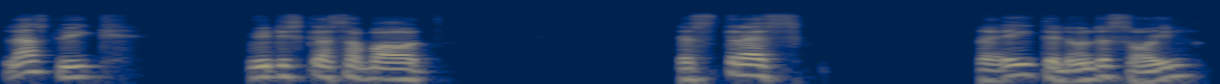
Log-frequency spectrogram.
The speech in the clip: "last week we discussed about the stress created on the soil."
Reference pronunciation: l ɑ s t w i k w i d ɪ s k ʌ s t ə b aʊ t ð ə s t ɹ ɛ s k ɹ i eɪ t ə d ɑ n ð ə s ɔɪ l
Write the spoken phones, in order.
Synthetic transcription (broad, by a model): l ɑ s t w i k w i d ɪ s k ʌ s ə b aʊ t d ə s t ɹ ɛ s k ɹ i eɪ t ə d ɑ n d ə s ɔɪ l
